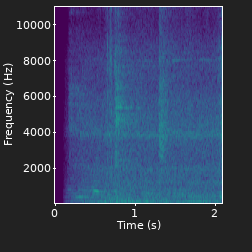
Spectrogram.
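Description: Background murmur of a gathered group of people, with two short, sharp high clicks about a second apart.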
